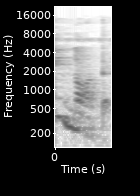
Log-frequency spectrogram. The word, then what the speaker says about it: Knot: नॉट की spelling देखिए students, वो है KNOT नॉट। ओके, के साइलेंट है उसमें।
